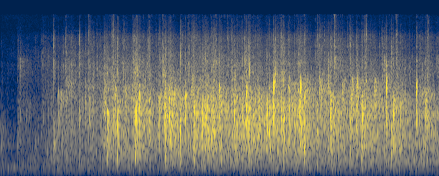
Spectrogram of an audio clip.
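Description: An audience applauds after a presentation at an Anchorage Economic Development Corporation event, dense overlapping hand claps that swell after a quiet start and hold steady and fairly loud throughout, with no talking over it.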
